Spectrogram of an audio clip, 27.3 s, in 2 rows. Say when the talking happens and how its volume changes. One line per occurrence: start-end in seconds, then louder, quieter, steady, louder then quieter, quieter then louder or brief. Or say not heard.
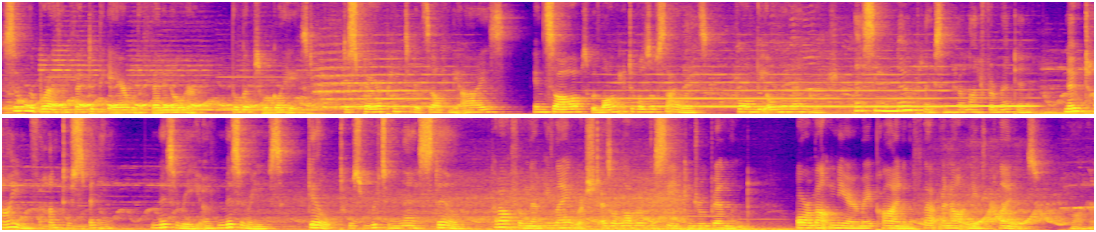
0.0-27.2 steady.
